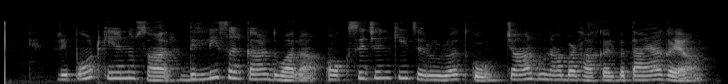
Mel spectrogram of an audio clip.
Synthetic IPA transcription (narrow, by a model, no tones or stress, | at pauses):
ɾɪpoːɾʈkeɐnʊsaːɾd̪ɪlːisɐɾkaːɾd̪waːɾa̰ɔːksɪd͡ʒənkizɐɾuːɾət̪kot͡ʃaːɾɡʊnabɐɽ̤aːkəɾbɐt̪aːjaɡɐja̰ː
